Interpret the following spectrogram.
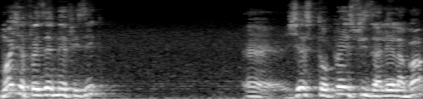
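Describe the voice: Big pitch swings run through a man's dark, mellow tone, with audible room echo around him. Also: fairly high pitch for a man, moderate pace.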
